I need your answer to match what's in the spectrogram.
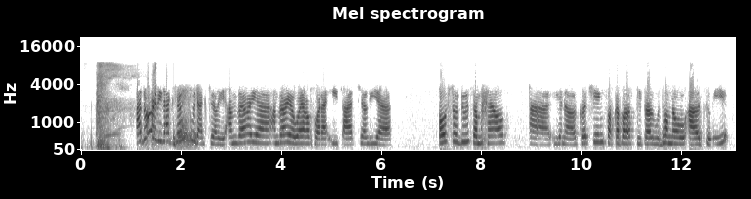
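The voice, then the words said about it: French accent. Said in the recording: “I think your accent is super sexy, too. I love that French accent.”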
